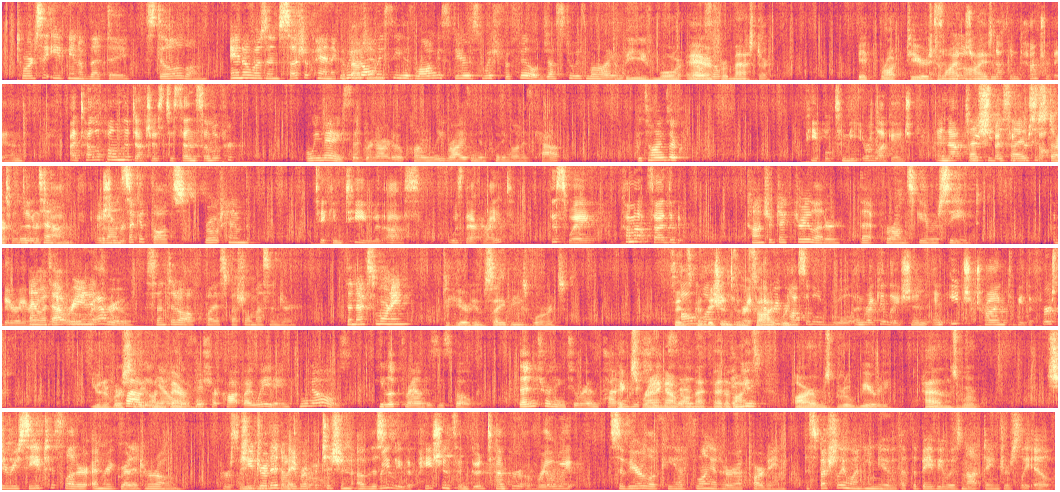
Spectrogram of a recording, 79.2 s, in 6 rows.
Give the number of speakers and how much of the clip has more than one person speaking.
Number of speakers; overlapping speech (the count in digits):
4, about 18%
